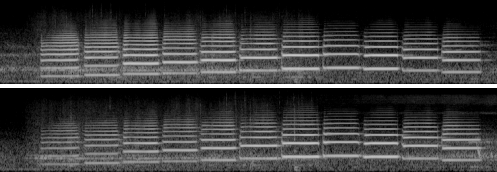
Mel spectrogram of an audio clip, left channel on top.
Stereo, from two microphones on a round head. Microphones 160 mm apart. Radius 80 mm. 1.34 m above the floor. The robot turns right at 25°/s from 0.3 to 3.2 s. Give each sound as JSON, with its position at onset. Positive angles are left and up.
{"t": 0.4, "sound": "a trumpet", "azimuth_deg": 125, "distance_m": 0.6}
